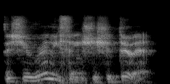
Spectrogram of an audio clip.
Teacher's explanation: here really think and do are stressed does and should are weak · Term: sentence stress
